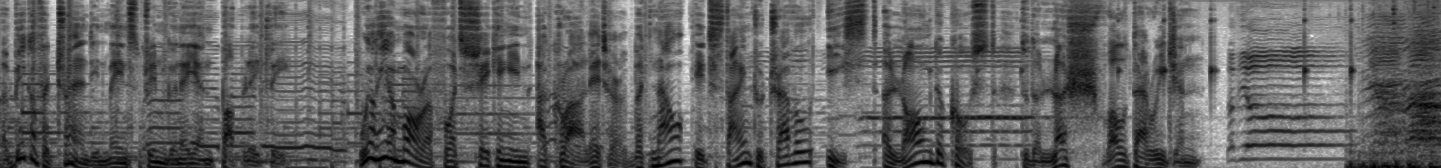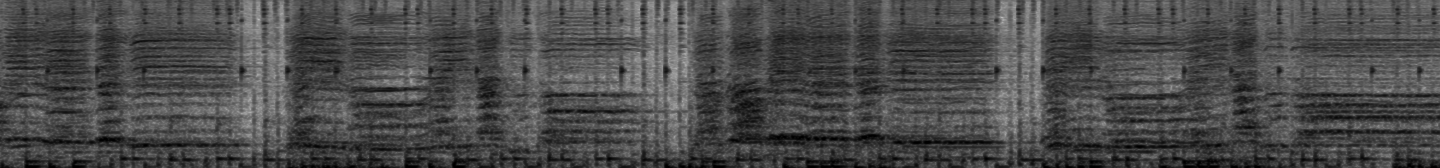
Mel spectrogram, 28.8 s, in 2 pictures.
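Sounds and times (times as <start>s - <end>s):
speech: 0.2s - 12.6s
dense percussion in Bobobo neo-traditional Ewe popular music: 13.5s - 28.8s
layered melodic parts in Bobobo neo-traditional Ewe popular music: 13.7s - 28.8s.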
